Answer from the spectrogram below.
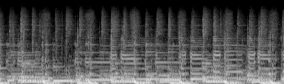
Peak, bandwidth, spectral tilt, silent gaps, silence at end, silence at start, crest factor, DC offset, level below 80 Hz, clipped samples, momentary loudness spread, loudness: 0 dBFS; 14 kHz; -7 dB/octave; none; 0 s; 0 s; 12 dB; under 0.1%; -18 dBFS; under 0.1%; 2 LU; -14 LUFS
